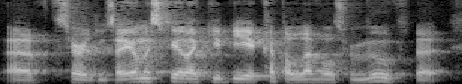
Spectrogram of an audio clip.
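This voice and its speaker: Halting male podcast host. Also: on the low side, fairly even intonation, background noise. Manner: halting, repeats words while framing questions. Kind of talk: podcast interview.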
